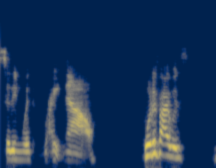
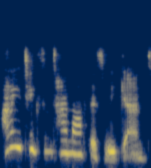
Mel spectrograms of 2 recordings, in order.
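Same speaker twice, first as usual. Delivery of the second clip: tender grandmother voice; 4 semitones higher than usual. Retold or imitated. Counselor voicing a client's grandmother, tender and caring. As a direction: play a doting grandmother offering rest and a hug. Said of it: "turn the volume up on your grandmother that says".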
